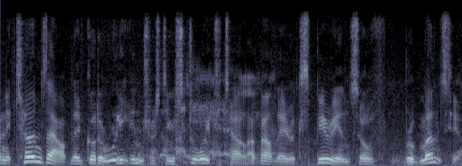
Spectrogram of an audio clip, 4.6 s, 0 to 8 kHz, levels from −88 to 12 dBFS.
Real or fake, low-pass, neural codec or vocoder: fake; 7.2 kHz; codec, 16 kHz, 8 kbps, FunCodec, trained on LibriTTS, 25 frames a second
